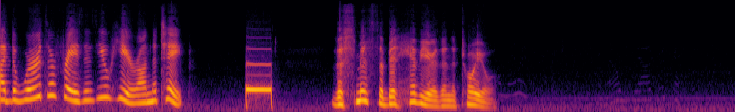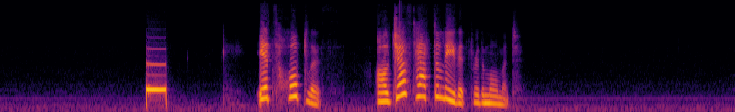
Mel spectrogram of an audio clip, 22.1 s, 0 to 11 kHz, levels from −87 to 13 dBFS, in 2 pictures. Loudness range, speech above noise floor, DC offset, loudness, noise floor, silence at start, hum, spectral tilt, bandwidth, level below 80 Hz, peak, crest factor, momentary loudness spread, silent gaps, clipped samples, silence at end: 8 LU; 43 dB; under 0.1%; -13 LUFS; -56 dBFS; 0 s; none; -9 dB/octave; 6.2 kHz; -56 dBFS; 0 dBFS; 16 dB; 9 LU; none; under 0.1%; 3.4 s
